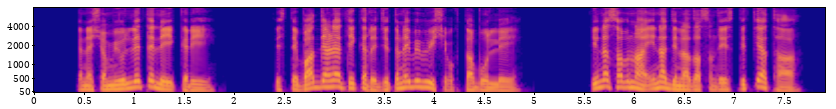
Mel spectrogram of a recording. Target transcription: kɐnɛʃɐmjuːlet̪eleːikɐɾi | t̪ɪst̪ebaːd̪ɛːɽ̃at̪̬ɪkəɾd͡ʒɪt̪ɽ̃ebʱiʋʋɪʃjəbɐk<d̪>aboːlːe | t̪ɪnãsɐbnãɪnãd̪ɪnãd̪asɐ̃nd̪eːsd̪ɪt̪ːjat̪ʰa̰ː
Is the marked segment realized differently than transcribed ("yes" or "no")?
yes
